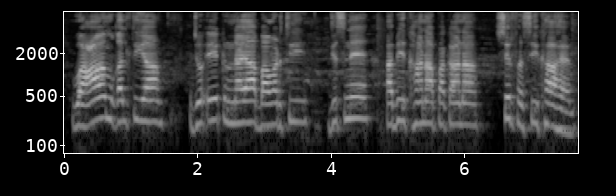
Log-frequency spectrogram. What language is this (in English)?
Urdu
